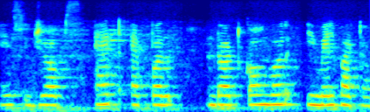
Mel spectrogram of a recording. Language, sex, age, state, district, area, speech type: Marathi, male, 18-30, Maharashtra, Buldhana, urban, read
